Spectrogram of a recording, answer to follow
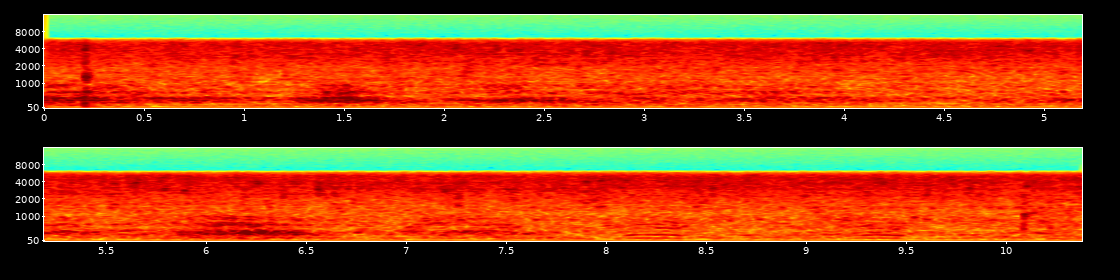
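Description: A dove cooing, a few soft low hooting notes spaced irregularly, over a steady background hiss.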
